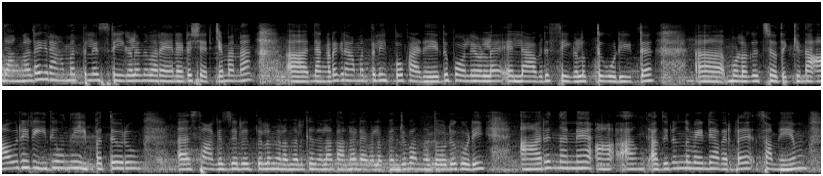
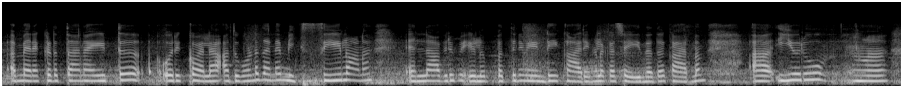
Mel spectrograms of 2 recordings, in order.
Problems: background sounds at intervals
